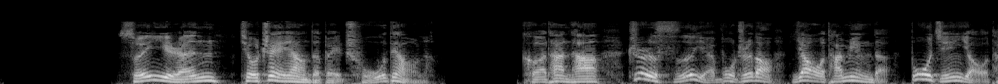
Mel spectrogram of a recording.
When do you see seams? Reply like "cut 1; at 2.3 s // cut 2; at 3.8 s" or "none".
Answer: cut 1; at 9.0 s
